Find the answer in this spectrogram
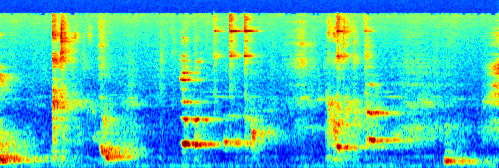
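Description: A spaniel whining and whimpering in a string of short, high calls about a second apart, some sliding down in pitch and some held, the affectionate whine of a dog seeking attention while being petted.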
